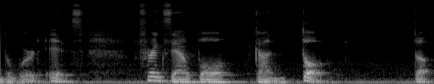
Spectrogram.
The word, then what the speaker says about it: canto: And that makes the word different from canto which is song as well where the stress syllable is can.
